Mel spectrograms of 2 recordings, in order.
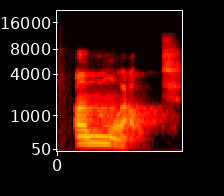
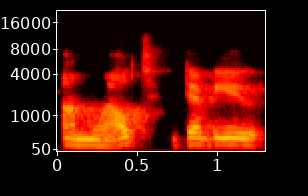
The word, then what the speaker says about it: Umwelt: So today's topic is going to be on what's called umwelt. Well, Americans say it umwelt, U-M-W-E-L-T. It's developed by a German scientist, so probably pronounced Umwelt.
